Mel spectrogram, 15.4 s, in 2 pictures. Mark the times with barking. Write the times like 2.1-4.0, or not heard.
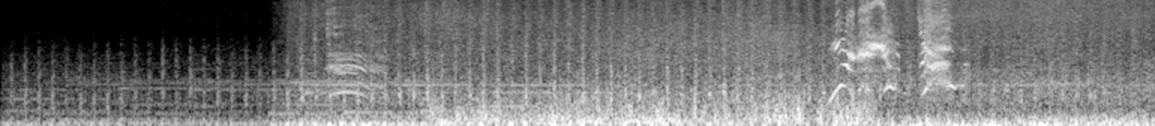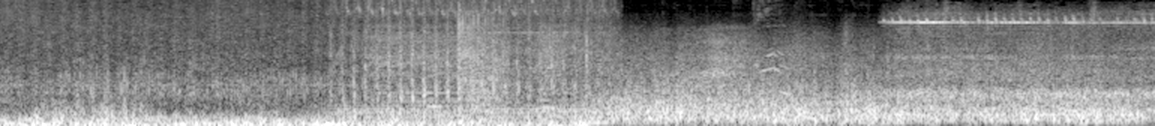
not heard.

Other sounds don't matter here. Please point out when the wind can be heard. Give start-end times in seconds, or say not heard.
2.9-15.3.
